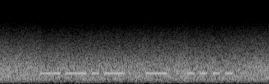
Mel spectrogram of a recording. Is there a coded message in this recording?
Yes: Morse code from 0.3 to 2.4 s, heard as a keyed tone, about 19 wpm, 520 Hz, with heavy radio static and a narrow filter. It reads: QTH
